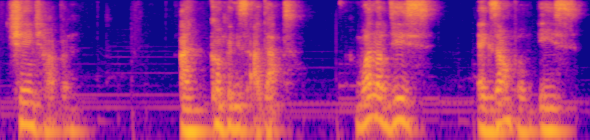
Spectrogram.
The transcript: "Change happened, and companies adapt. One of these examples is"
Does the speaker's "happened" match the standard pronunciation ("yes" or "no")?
no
